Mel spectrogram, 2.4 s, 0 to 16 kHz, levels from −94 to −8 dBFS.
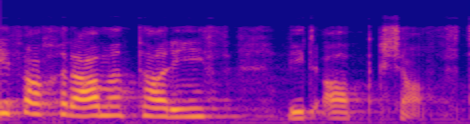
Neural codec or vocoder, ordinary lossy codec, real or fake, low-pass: codec, 16 kHz, 16 kbps, FreqCodec, smaller model; Opus, 24 kbps; fake; 7.2 kHz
